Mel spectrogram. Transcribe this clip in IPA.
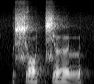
ɕ ɔ t͡ɕ ə l

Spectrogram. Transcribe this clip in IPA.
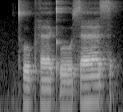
tʰ o pʰ æ kʼ o s æ s

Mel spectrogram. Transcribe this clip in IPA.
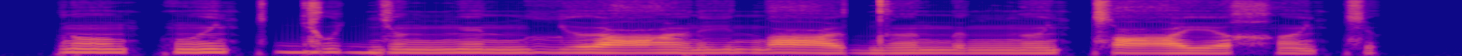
ɾ õ kʷ ẽ c ɟ u ɟ ə̃ ŋ ẽ n ʎ ə ʕ ə̃ ɾ i n ʕ ə d ə̃ n ə ŋ ə̃ c ʕ e χ ə̃ c

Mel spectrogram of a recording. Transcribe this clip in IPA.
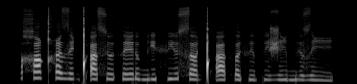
χ a qʰ i z e ǃʼ a s ʉ θ e ɾ ʉ bʲ e fʲ ʉ s ɐ ǃʼ a θ ɐ fʲ o pʲ ɨ ʒ i bʲ o z i

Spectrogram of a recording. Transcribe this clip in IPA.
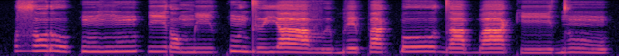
z ɔ˦ ɾ o˦˨ p ũ˧ ŋ ũ˦ | i˧ ɾ ɔ˨ m iː˨ kʷ ũ˦ d ɨ˧ j aː˦˨ v ɨ˨ b e˧ p a˧ k͡p oː˦ d a˧ b a˧ k iː˨ d ũ˦˨

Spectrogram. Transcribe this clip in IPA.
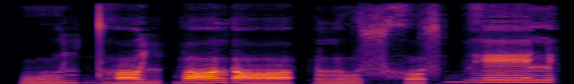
w u˩˧ ʎ dʱ ɔ˩ ʎ ɓ ɔ˧˥ l ɾ ɔ˩˧ | l u˩˧ s x o˩˧ s bʱ e˥ l

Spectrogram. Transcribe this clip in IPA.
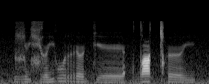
ɮ i ɕ ø j uː r øː kʲ eː | dˤ ɑ ǀʰ øː j

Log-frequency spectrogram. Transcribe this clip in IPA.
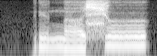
ɾʲ ɨ n ɐ ɕ ɵ

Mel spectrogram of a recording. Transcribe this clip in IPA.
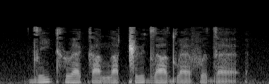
d l i kʰ ɹ æ k a n a ǁ ʉ d l a d w æ f ə d æ ʔ

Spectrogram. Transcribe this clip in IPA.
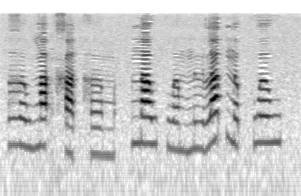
ɣ ə̤˨˩ w ŋ a̰˧˨ ŋ x a˨˩ t̚ h ə̤˨˩ m | n a˧ w k w ə̤˨˩ m n ɨ̤˨˩ l a˦˥ t̚ n ə˨˩ p̚ h w ə˧ w

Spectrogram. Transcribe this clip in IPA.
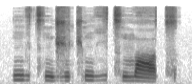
m i̤ t͡s n d͡ʒ ʊ t͡ʃ m i̤ t͡s m ɒ t͡s

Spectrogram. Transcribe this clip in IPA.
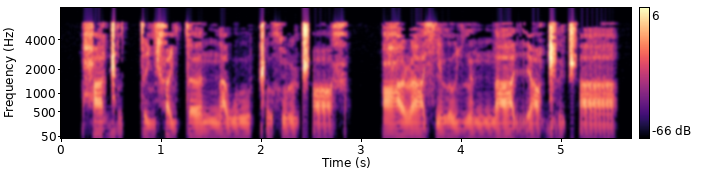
ħ a ɡ͡ǁ u tː ə ʎ x ɑ ʎ t əː nː a w uː ǁ u x ũː ɭ t͡ʃʼ ɑː x | ʕ a ɭ aː sʲ ə̃ l uː ʎ l ə̃ nː aː rʲ ɑː ɡ͡ǁ ə̃ː t͡ʃʼ aː

